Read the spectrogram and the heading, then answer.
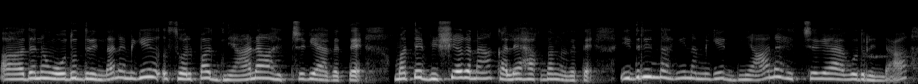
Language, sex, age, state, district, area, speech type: Kannada, female, 18-30, Karnataka, Shimoga, urban, spontaneous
